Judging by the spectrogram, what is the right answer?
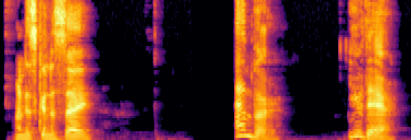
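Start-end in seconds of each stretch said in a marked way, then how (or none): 2.4-4.0 high, swooping, animated voice. Voicing a creature that speaks as a player's voice: imitating Becca's voice. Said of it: "you hear it now speak as Becca's voice".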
